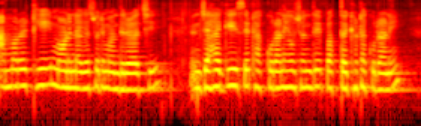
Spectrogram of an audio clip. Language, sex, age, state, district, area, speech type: Odia, female, 18-30, Odisha, Nayagarh, rural, spontaneous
